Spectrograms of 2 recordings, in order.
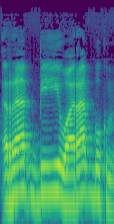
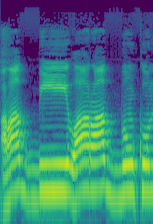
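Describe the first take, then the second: First: The R sounds light and thin. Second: The R sounds heavy and full. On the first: The speaker calls it wrong. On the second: The speaker calls it right. "Ra, heavy sound"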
